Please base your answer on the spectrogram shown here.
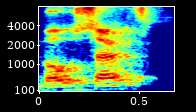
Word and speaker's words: Bozarth: I'm very happy to be joined today with by Bozarth. Am I pronouncing it correctly?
